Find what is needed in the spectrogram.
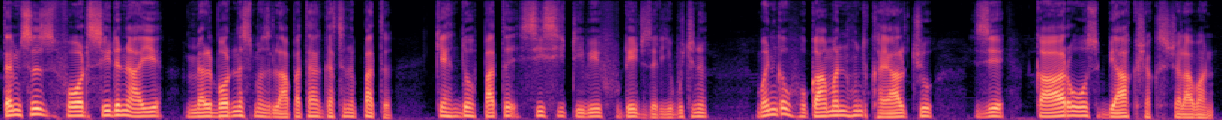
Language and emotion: Kashmiri, neutral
